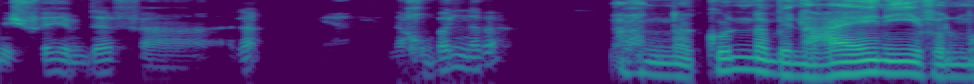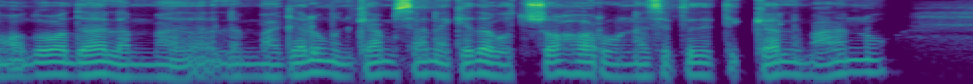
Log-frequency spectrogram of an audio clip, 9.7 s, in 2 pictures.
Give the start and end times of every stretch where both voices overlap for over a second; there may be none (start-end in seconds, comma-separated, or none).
none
